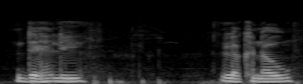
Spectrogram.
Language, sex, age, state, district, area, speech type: Urdu, male, 30-45, Bihar, East Champaran, urban, spontaneous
